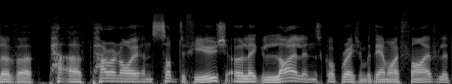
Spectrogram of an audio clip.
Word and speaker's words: Lyalin: Oleg Lyalin, am I saying that right? Lialin. Lialin. Yeah, I'm never saying it right, a variation.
